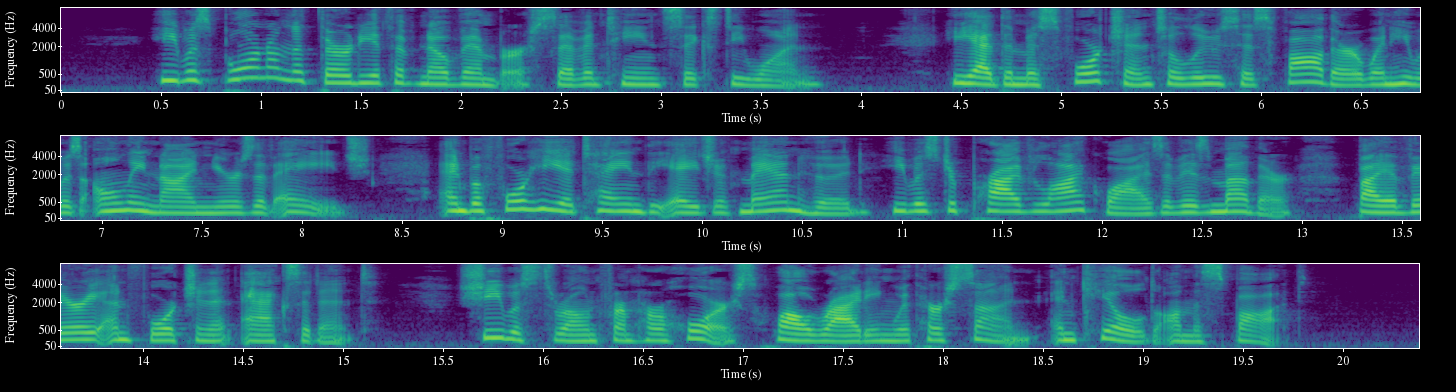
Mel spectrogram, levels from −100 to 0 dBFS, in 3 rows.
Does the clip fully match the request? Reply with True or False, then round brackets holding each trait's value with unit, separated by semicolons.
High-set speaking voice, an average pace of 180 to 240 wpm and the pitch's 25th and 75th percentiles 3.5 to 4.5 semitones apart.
True (195 Hz; 185 wpm; 3.9 semitones)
